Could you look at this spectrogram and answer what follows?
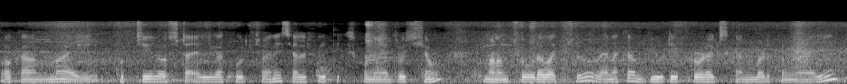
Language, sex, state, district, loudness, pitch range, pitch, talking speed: Telugu, male, Andhra Pradesh, Srikakulam, -17 LUFS, 110-120 Hz, 115 Hz, 105 wpm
